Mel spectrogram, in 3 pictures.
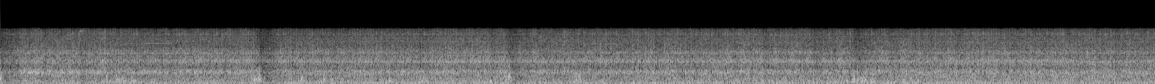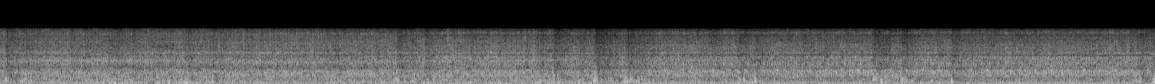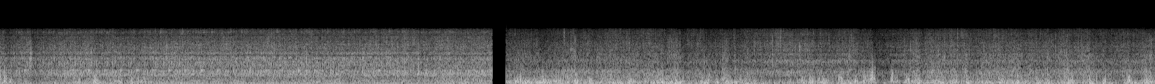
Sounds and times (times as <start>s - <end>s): Truck: 0.0s - 34.6s.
